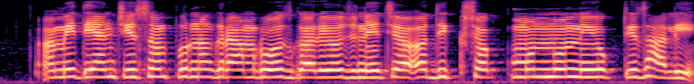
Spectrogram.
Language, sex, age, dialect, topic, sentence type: Marathi, male, 18-24, Standard Marathi, banking, statement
